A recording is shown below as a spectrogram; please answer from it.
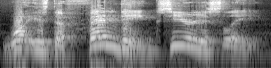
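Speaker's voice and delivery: high, loud, slow disbelief; exasperated outcry. Real, not acted. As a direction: drag it out in despair at the defending. Disbelief at conceding a goal.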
